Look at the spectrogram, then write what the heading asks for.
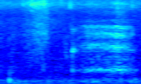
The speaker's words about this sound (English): So, as I'm clearing my throat again, I hate that.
